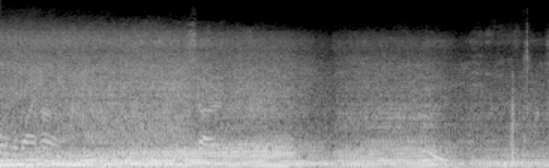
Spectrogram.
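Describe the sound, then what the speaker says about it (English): Harley-Davidson motorcycles roar past near the Blue Tier trail in Derby, Tasmania, a loud, deep engine rumble that fills the moment and eases slightly toward the end, with someone talking over it. "So Harleys, why would you bother? Honestly, making all that noise."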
